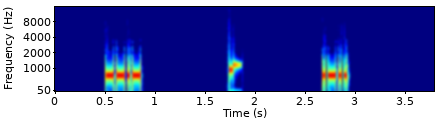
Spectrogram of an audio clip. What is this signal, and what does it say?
Morse code, heard as a keyed tone, about 46 wpm, 700 Hz. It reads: Q L
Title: Single Letters 45wpm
